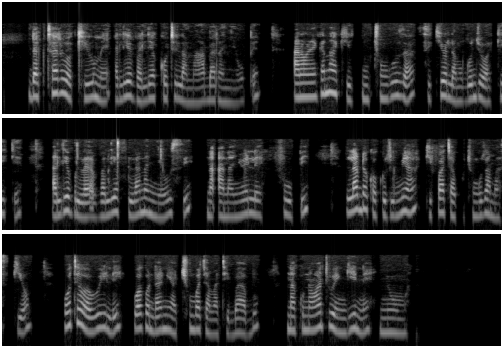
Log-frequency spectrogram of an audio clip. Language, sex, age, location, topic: Swahili, female, 25-35, Kisumu, health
